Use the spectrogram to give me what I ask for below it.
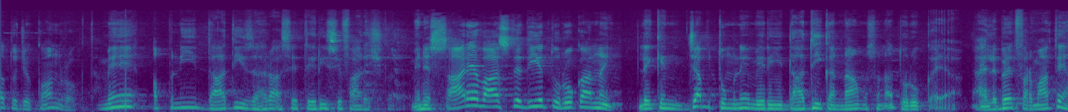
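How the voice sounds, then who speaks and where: A man's voice: mid-range voice, gravelly, darkish tone, husky. A male preacher telling a story in a sermon with passion, acting out the dialogue as he goes. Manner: impassioned, acting out quoted dialogue.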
